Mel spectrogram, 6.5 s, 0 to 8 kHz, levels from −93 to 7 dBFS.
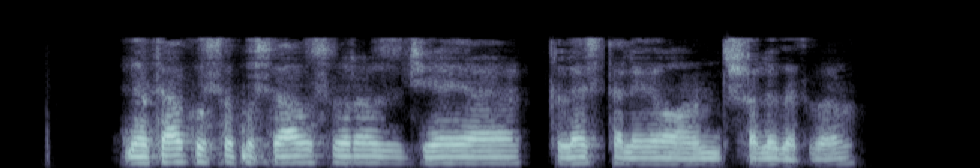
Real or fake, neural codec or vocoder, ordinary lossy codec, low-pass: fake; codec, 16 kHz, 16 kbps, FreqCodec, smaller model; AAC, 16 kbps; 7.2 kHz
